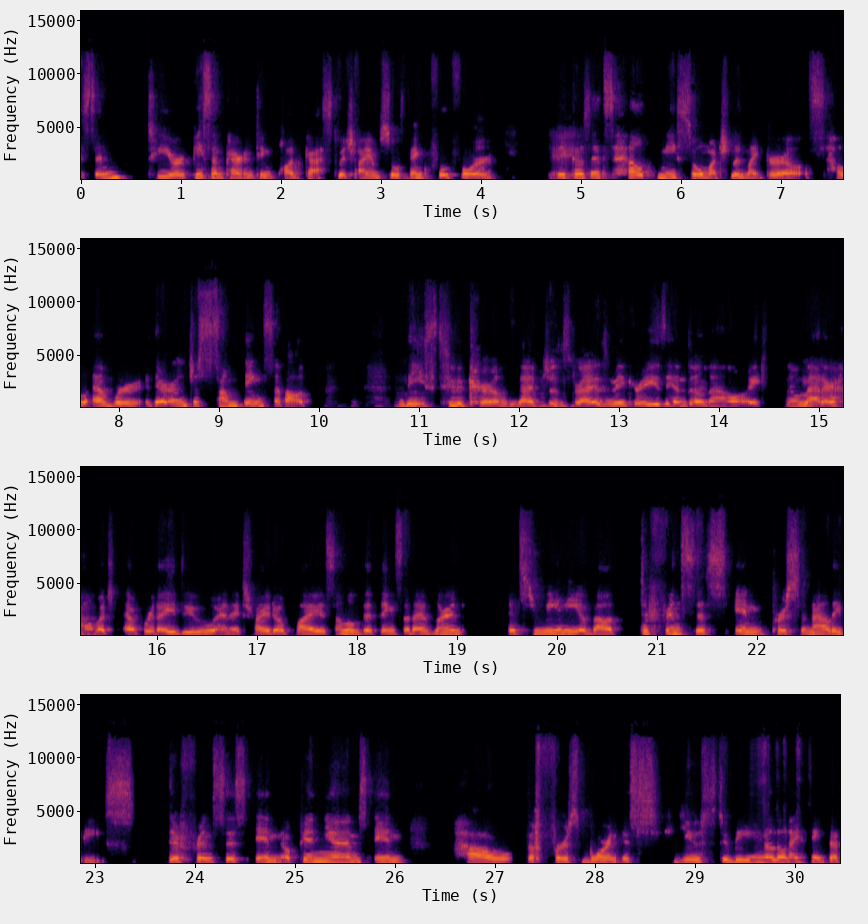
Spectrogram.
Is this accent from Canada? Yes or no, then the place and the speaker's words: no; Philippines; I'm from the Philippines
